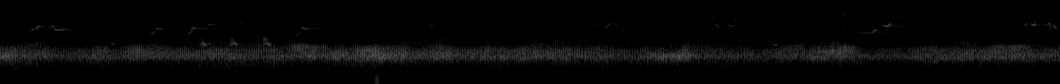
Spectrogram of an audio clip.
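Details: Springtime croaking of many frogs at a pond in rural Estonia forms a continuous low chorus. Busy bird chirps and clicks come and go above it throughout.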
